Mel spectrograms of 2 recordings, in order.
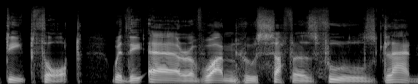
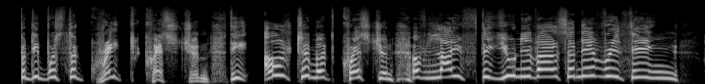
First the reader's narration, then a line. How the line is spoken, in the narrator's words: howled Loonquall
